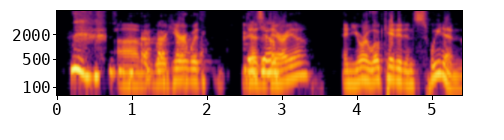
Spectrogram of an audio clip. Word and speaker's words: Desideria: Is it Desideria? It's perfect. Okay, good. Yes. We're here with Good job. Desideria, and you're located in Sweden, right?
